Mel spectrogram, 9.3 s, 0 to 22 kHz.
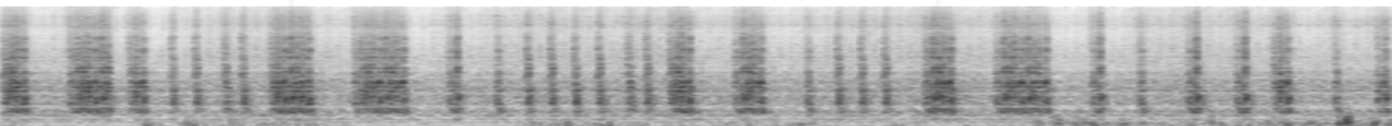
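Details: Renault Laguna II 1.8 16V petrol, engine code F4P 770 (BG0B), at idle; sharp, slightly uneven metallic tapping about two to three taps a second, first blamed on a faulty tappet, identified as a faulty cam dephaser.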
